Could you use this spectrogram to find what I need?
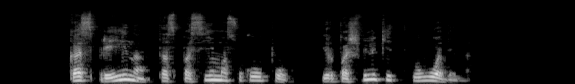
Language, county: Lithuanian, Šiauliai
